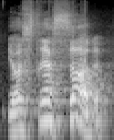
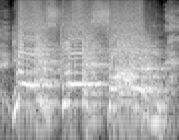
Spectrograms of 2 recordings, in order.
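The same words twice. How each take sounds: First: Said in the usual way. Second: High, slow, exasperated yell; frustrated shout. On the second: Retold or imitated. To his mom who can't hear him, a slow frustrated shout. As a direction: finally bellow it into the phone. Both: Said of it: "Varför skriker du?".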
